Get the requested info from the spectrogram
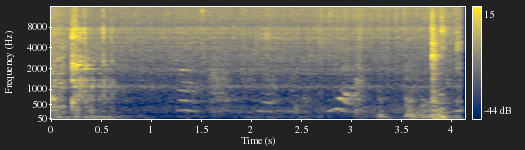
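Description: Ginger-garlic paste frying in oil in a metal pot, sizzling quietly while a spoon stirs it, with the spoon clicking against the pot at the start and knocking once near the end.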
